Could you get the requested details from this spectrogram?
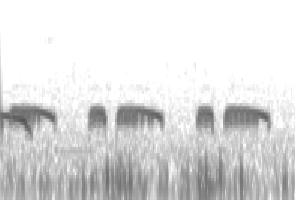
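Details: Wild spotted dove dueling with a decoy dove in harsh midday sun, giving low hollow coos in paired short-long phrases, the second note drawn out and slightly falling, about one phrase a second.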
